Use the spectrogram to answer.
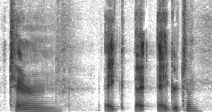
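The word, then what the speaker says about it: Taron Egerton: 2018 um starring taran is it taran taran edgarton so he pronounced his name i have it pulled up here taren eggerton and jamie foxx uh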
